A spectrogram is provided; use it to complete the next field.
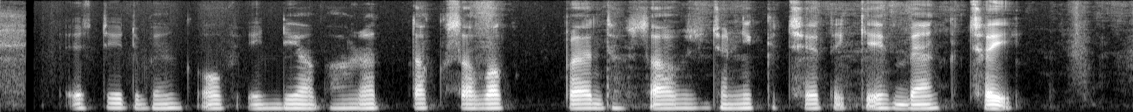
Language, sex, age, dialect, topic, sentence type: Maithili, male, 56-60, Eastern / Thethi, banking, statement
